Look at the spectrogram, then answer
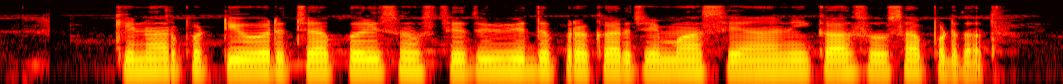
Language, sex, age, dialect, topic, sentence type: Marathi, male, 18-24, Standard Marathi, agriculture, statement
